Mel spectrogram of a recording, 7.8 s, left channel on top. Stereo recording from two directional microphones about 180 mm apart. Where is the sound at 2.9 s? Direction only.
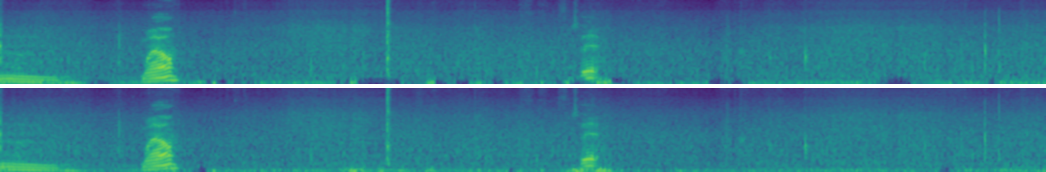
10° left (ahead or behind).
